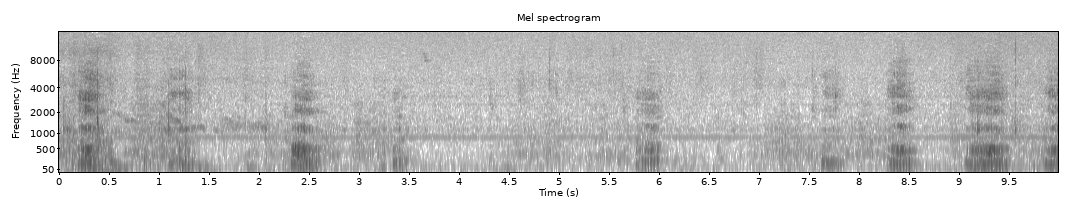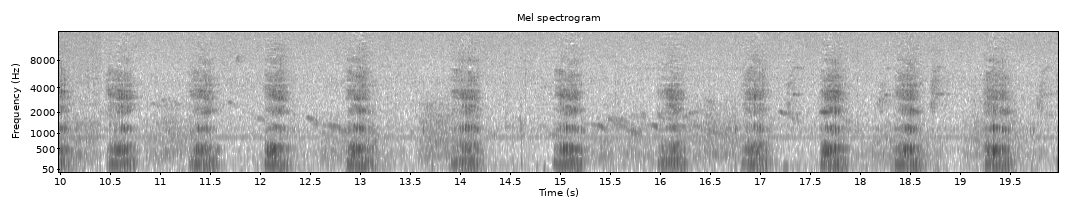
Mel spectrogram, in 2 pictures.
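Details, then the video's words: Fallow buck with little palmation and pointy antlers with good guard tines, calling during the 2014 rut; deep rhythmic belching groans repeated roughly once a second in a steady run, each a short broad grunt. "Fallow Deer Rut 2014"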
